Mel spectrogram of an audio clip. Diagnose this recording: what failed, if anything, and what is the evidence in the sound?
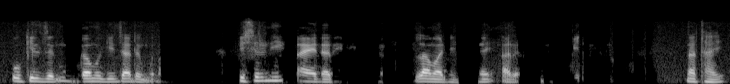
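The speech is suppressed in double talk at call-processing stage, most likely because the echo canceller's suppressor clamped both talkers when it could not separate near-end speech from loudspeaker echo. The speech level falls hard at 0.65 to 0.84 s, 1.61 to 1.67 s, 2.38 to 3.96 s, 4.46 to 4.95 s and 5.16 to 6.12 s. The dips reach roughly 30 to 40 dB, and the longest lasts about one and a half seconds. On a waveform the envelope collapses into near-silent troughs. On a spectrogram the speech harmonics fade out across the whole band in those spans.

The other side's voice is leaking through between 1.57 and 1.63 s, a brief scrap sitting roughly 20 dB below the talker. This likely comes from residual echo the canceller failed to subtract from the microphone signal before its suppressor engaged, which it does right after, at 1.61 s. 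It is a faint fragment rather than a clear second voice. On a spectrogram it appears as a weak, separate harmonic trace just before the gap, too small to stand out on a waveform.

Background gated by the echo canceller, again in call processing: the room tone drops out between 1.95 and 2.2 s by about 40 dB, and between 6.4 and 6.56 s by about 27 dB. In each case it returns once the canceller releases. Here the suppressor treated the microphone as carrying only echo and pulled its gain down hard for a fraction of a second. A spectrogram shows the noise floor going dark in a clean vertical band. The waveform's low-level hiss flattens to near zero and then resumes.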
